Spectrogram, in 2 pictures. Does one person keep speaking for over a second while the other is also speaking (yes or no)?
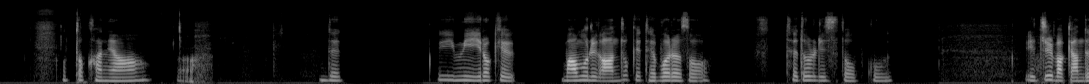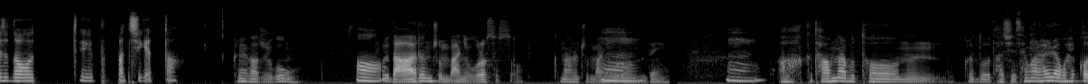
no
